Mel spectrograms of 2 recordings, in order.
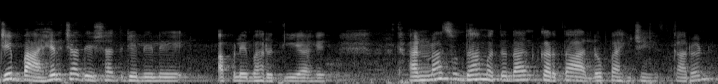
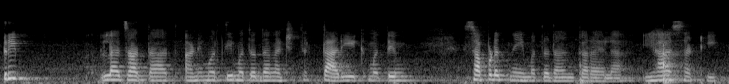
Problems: constant background noise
